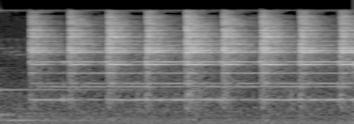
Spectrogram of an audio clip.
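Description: Fire alarm bell ringing rapidly, about seven strikes a second. It starts a moment in and signals a fire call at the firehouse.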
